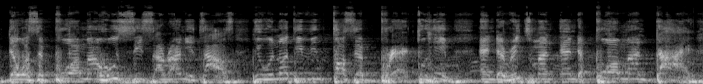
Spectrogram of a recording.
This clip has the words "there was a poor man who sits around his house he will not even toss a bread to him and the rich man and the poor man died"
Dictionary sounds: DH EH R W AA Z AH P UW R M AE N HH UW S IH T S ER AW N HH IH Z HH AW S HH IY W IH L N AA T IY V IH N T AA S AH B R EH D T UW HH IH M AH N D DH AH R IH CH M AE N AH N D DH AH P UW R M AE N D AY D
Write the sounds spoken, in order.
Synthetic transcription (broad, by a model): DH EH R W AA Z AH P UW R M AE N HH UW S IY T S ER AW N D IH S HH AW S HH IY W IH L N AA T IY V IH N T AA S AH B R EH D T UW HH IH M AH N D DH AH R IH CH M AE N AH N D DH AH P UW R M AE N D AY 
